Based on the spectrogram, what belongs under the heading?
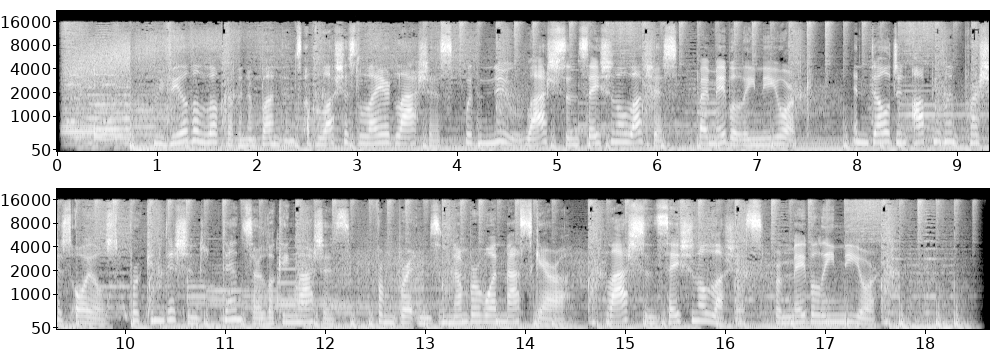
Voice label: COMMERCIAL; Maybelline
